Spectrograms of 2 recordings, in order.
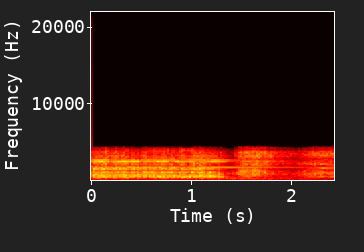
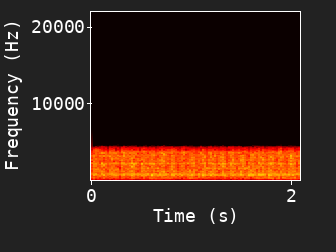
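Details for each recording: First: Foreign desk-style telephone from Paris, final checkout after conversion to touchtone and design changes: bright bell ring fades out, then two short taps; ringer sounds clean and strong, working normally. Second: Foreign desk telephone, possibly a German post office set, converted to touchtone, ringing with the bell turned to its flat side: two seconds of buzzy mechanical chatter with no bell tone; ringer solenoid still clacking.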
